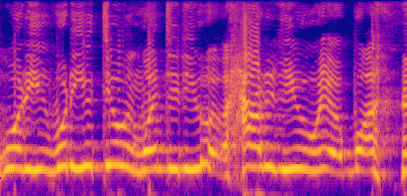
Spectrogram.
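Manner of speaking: high, quick, flustered imitation of the fiancée; fiancée stunned mid-proposal, mock high flustered voice; shocked rapid questions. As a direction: fire off the questions high in disbelief. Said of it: "she says it like".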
